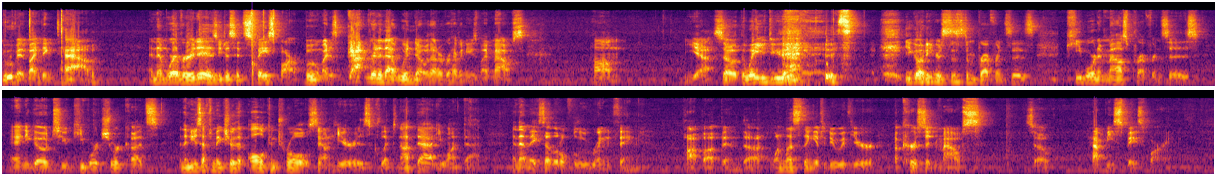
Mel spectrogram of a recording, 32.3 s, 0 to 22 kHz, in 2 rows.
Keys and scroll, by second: 9.9 super+Tab.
